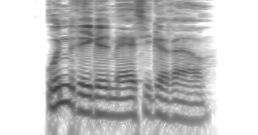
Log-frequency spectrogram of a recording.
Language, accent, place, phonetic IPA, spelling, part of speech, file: German, Germany, Berlin, [ˈʊnʁeːɡl̩ˌmɛːsɪɡəʁɐ], unregelmäßigerer, adjective, De-unregelmäßigerer.ogg
- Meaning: inflection of unregelmäßig: 1. strong/mixed nominative masculine singular comparative degree 2. strong genitive/dative feminine singular comparative degree 3. strong genitive plural comparative degree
